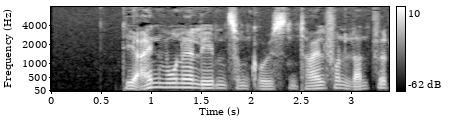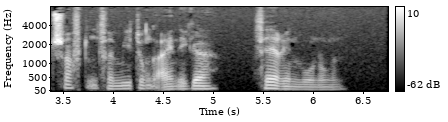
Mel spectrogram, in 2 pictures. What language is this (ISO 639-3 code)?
deu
